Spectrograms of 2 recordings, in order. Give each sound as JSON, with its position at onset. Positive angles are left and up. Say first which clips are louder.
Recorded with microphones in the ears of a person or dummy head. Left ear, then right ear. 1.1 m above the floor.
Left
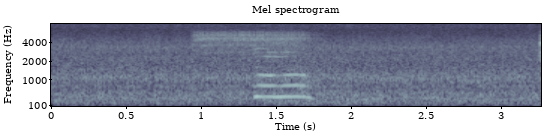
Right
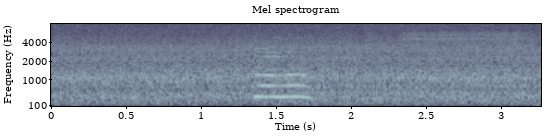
{"t": 1.3, "sound": "a shout", "louder": "right 2 dB", "side_deg": 0}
